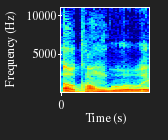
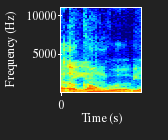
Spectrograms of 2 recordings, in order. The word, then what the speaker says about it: Okongwu: There's obviously like in the case of Onyonwu, is that how you say it? – Okongwu. It's Onyeka Okongwu.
